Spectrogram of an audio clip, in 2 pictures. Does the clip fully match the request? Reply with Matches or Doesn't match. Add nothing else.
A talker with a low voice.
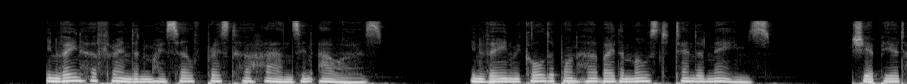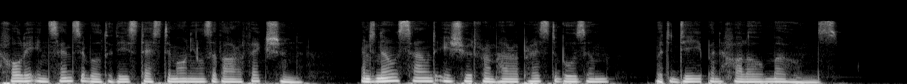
Matches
